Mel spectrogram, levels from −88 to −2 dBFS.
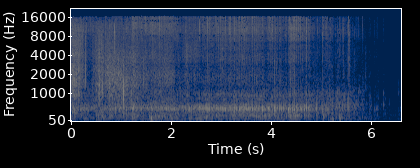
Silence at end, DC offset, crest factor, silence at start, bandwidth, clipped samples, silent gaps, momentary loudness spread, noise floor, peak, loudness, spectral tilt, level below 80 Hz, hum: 0.35 s; under 0.1%; 30 dB; 0 s; 17 kHz; under 0.1%; none; 9 LU; -71 dBFS; -14 dBFS; -42 LUFS; -1 dB/octave; -76 dBFS; none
